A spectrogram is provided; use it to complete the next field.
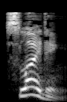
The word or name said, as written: sliding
